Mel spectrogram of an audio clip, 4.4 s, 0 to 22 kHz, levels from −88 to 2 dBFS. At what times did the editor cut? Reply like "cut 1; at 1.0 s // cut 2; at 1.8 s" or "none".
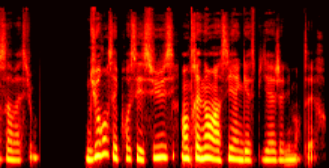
cut 1; at 2.3 s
